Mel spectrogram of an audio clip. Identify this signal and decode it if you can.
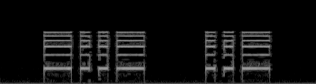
Morse code, heard as a keyed tone, about 13 wpm, spaced as for 9 wpm, 750 Hz. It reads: XU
